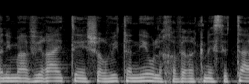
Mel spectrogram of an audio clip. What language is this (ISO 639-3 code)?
heb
